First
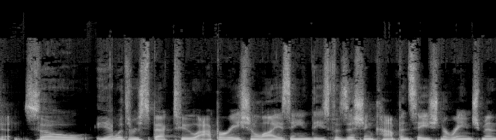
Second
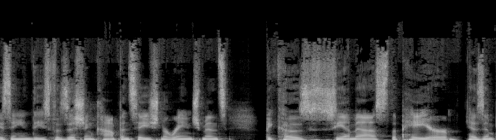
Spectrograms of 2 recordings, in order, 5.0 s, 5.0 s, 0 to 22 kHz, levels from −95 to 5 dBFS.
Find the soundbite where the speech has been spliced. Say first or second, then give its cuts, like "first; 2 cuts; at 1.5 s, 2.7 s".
first; 1 cut; at 1.1 s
